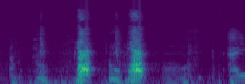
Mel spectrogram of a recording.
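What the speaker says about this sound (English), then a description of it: "and then she barks because she's helping" A pet dog barks twice in quick succession, loud and close, between quieter yips and small sounds, with no talking.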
